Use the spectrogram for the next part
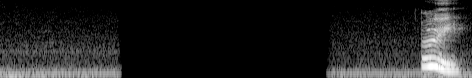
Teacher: is a vowel somewhat resembling the english e in zip but with a more central position of the tongue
